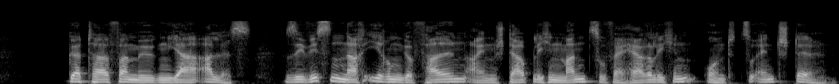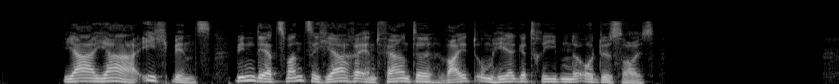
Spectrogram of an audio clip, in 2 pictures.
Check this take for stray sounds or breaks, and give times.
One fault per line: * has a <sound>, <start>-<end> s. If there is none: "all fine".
all fine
